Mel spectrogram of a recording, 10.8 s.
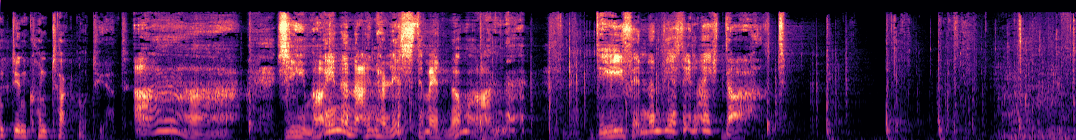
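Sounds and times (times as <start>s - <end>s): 
speech: 0.0s - 7.9s
drawer sliding open: 9.6s - 10.7s.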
